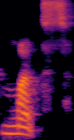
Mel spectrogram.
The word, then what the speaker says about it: months: Months. Months. Months. Then s. Months. That's a hard one. The th and s is very tricky.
